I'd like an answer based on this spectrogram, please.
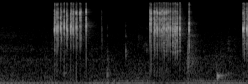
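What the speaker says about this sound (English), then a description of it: "that's how it sounds like when it's on its tightening mode" A Tekton folding ratchet with socket attached clicks in tightening mode, fine rapid pawl clatter in three short bursts, close and crisp with quiet gaps between strokes.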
